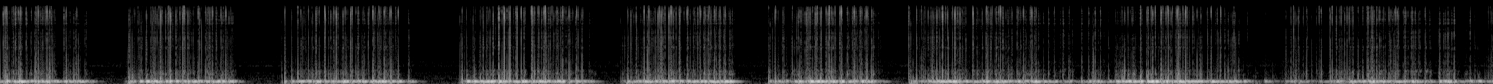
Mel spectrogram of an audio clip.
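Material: Metal mesh.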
